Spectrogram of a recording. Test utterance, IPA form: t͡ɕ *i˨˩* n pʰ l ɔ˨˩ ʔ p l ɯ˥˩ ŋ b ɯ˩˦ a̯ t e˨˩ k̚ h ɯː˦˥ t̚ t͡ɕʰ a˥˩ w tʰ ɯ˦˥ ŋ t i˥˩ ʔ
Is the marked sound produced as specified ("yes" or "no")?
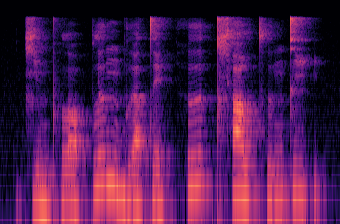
yes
